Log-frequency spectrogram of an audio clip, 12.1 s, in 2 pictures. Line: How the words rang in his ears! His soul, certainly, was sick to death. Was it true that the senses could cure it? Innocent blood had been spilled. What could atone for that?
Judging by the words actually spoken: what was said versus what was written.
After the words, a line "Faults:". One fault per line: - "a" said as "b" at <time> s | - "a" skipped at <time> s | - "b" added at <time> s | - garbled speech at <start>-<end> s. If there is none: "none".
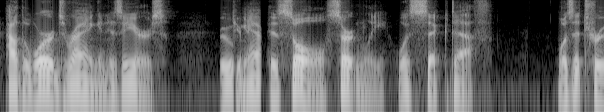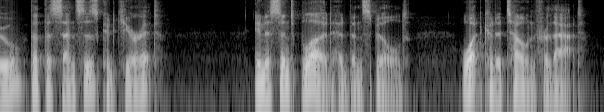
How the words rang in his ears! [garbled] His soul, certainly, was sick death. Was it true that the senses could cure it? Innocent blood had been spilled. What could atone for that?
Faults:
- garbled speech at 2.2-2.6 s
- "to" skipped at 4.5 s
